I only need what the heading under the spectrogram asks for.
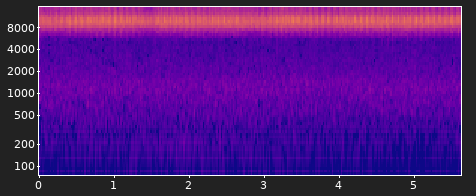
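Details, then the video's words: Male crickets stridulating, rubbing one wing across the toothed vein of the other, give a steady, very high-pitched shimmering trill that runs without pause across the whole stretch, with a faint hiss lower down. "Most relaxing cricket sound"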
